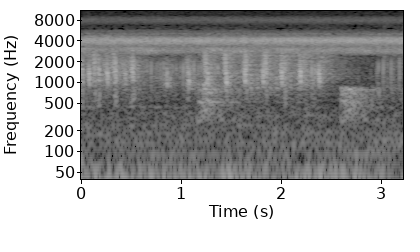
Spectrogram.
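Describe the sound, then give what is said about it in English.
In autumn at a marshy spot, a frog gives a low croak near the end, after a run of rhythmic pulsing calls, all over a steady, high-pitched insect chorus outdoors at night. “Occasionally, I hear low croaking sounds.”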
